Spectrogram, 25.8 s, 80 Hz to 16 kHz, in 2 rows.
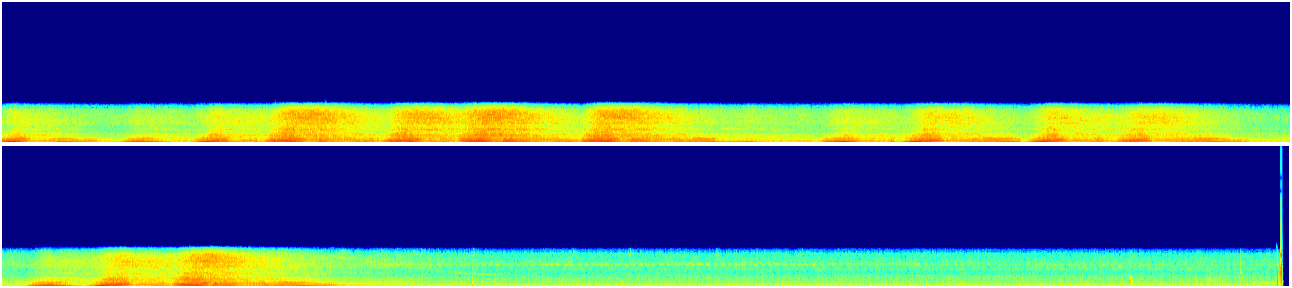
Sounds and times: Car: 0:00.0 - 0:25.7.

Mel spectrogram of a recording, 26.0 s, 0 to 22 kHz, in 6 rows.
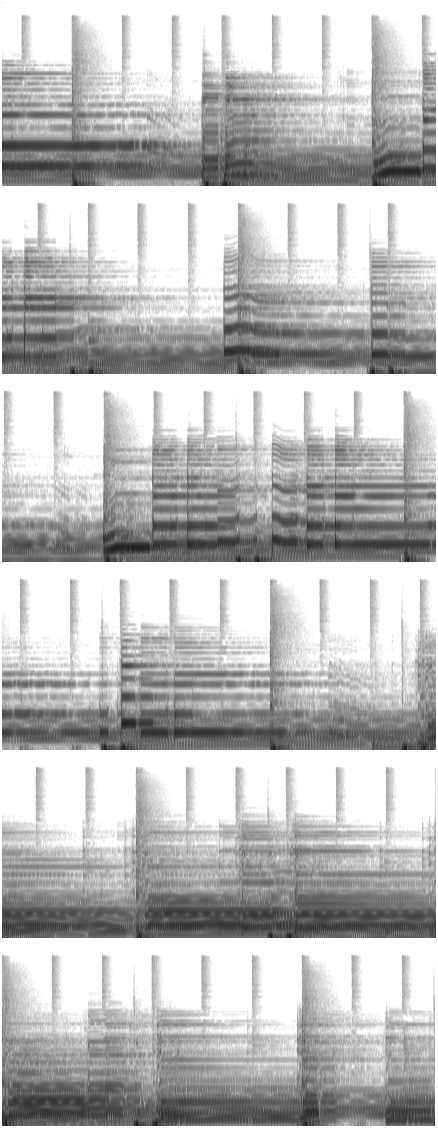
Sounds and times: Electric guitar: 0:00.0 - 0:26.0.

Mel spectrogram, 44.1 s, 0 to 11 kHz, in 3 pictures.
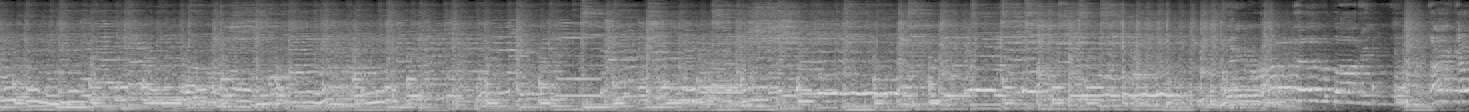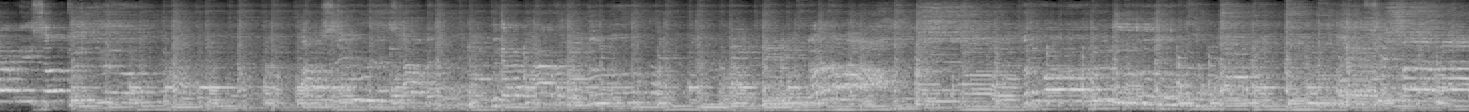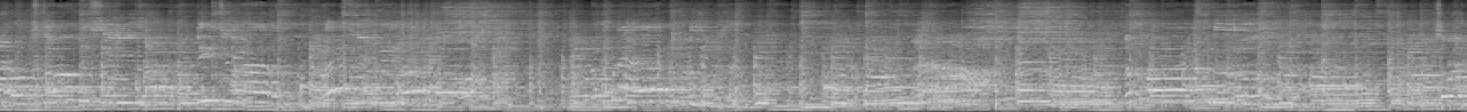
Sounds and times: Drum: 0:00.0 - 0:13.1, 0:14.0 - 0:14.4, 0:15.4 - 0:44.0
Guitar: 0:00.0 - 0:44.0
Singing: 0:12.0 - 0:16.8, 0:17.6 - 0:21.4, 0:22.6 - 0:27.3, 0:28.1 - 0:37.2, 0:38.1 - 0:42.7, 0:43.4 - 0:44.0.

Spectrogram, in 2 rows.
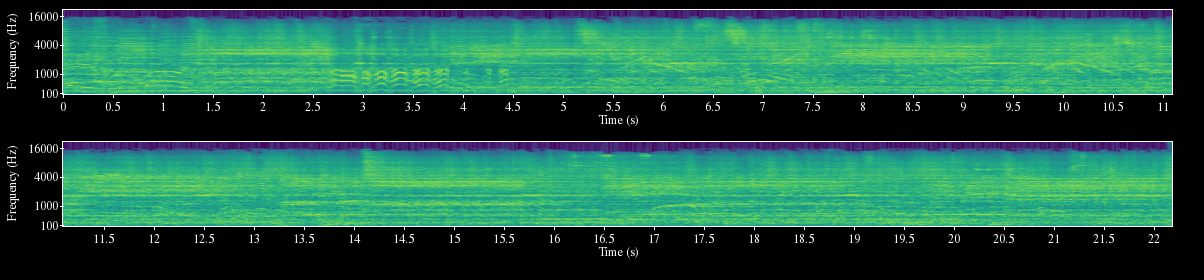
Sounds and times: Speech: 0:00.0 - 0:01.6, 0:05.2 - 0:13.4, 0:20.2 - 0:22.1
Music: 0:00.0 - 0:22.1.

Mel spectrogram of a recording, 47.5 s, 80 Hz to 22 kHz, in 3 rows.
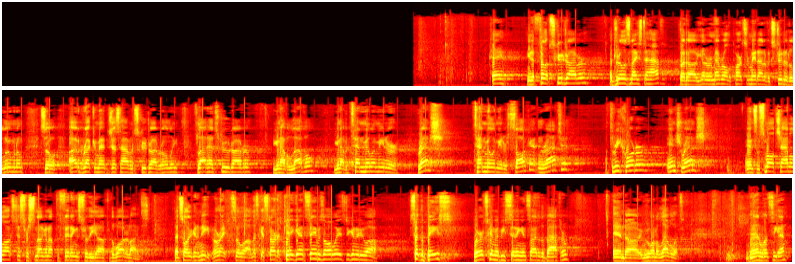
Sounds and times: Speech: 0:09.8 - 0:30.0, 0:30.7 - 0:43.1, 0:43.8 - 0:45.4, 0:46.6 - 0:47.4.

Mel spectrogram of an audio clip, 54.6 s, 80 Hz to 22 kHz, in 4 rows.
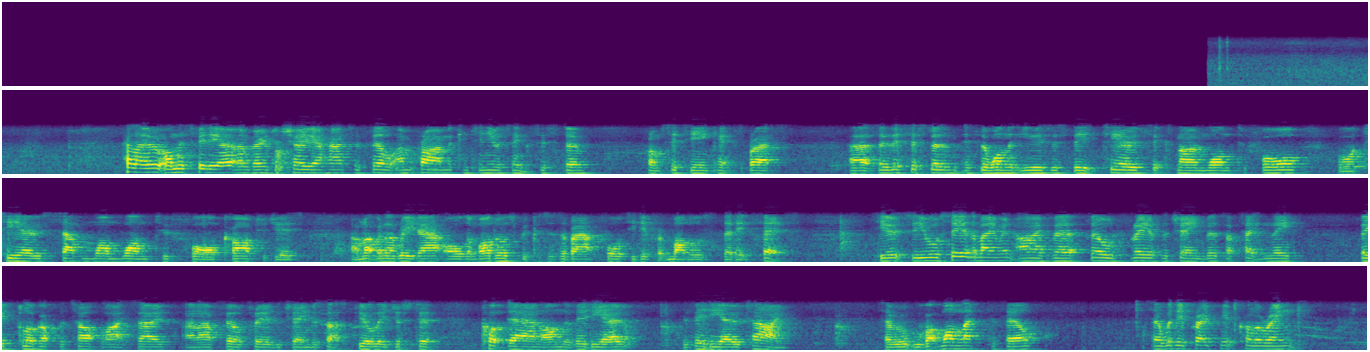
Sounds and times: Speech: 0:14.9 - 0:35.4, 0:36.0 - 0:49.0, 0:49.8 - 0:51.6, 0:52.4 - 0:54.6.

